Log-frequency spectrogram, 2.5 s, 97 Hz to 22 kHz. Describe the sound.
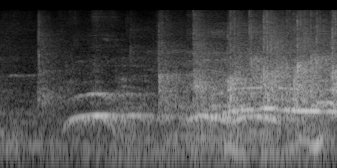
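An audience breaks into applause after the performer says he turns 60 in a month: a dense wash of clapping that starts softly and swells louder partway through, with a voice calling out over the noise.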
